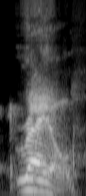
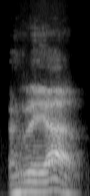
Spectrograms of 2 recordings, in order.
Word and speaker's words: Real: Is that what well, a good friend of mine informed me it's rail. That's how you pronounce that. It's actually real, porque la palabra es en español.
